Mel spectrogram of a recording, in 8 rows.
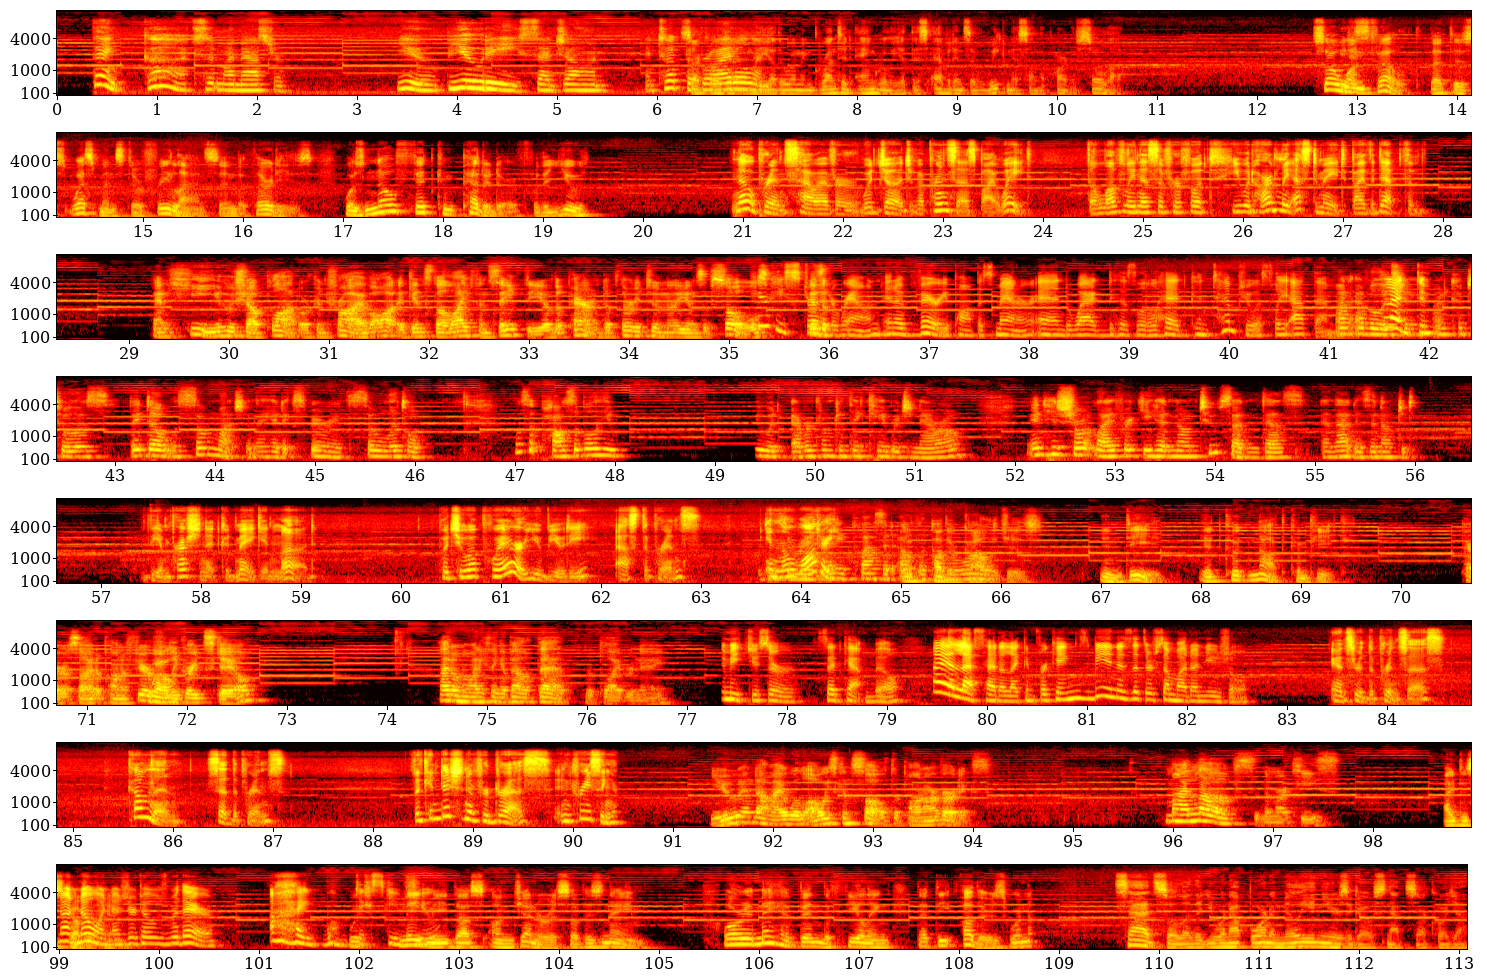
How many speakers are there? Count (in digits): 7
